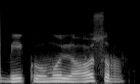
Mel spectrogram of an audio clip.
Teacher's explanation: را ساکنہ بالوقف کو پر پڑھیں گے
